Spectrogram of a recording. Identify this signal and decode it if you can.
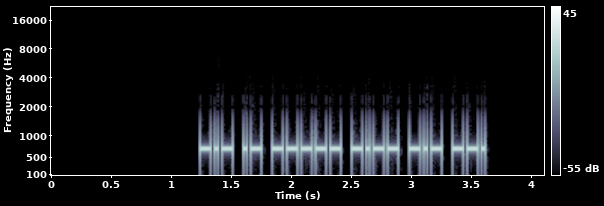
Morse code, heard as a keyed tone, about 40 wpm, 700 Hz. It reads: KA0YKG
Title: USA Call Signs Repeated 3x 40wpm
